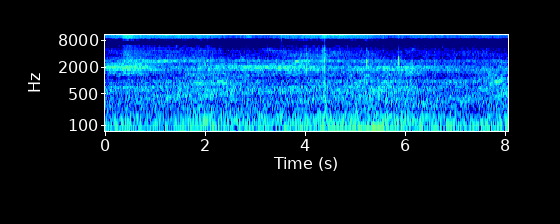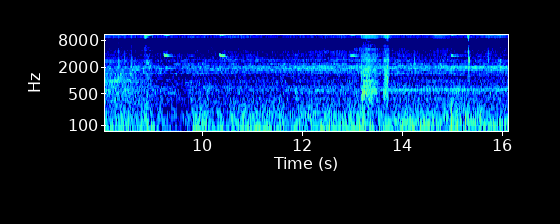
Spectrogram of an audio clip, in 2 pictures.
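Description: Steady low rumble of road traffic, with a brief lull a little before ten seconds in.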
